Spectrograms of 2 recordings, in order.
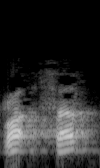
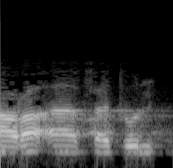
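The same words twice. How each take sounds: First: A short glottal stop closes the first syllable. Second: The glottal stop is followed by an a vowel.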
